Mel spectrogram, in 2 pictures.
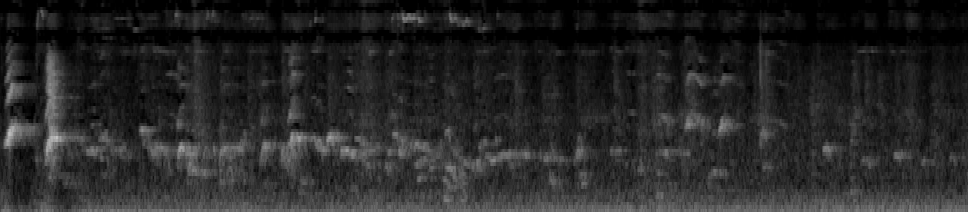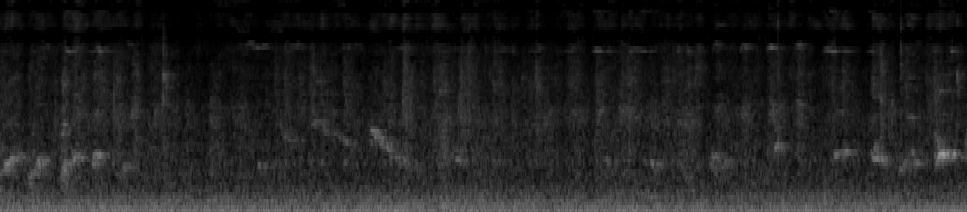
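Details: Five-week-old puppies from one litter: a sharp yelp at the start, then a run of high, wavering whimpers and squeaks that fade into scattered thin cries over a steady low hum.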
